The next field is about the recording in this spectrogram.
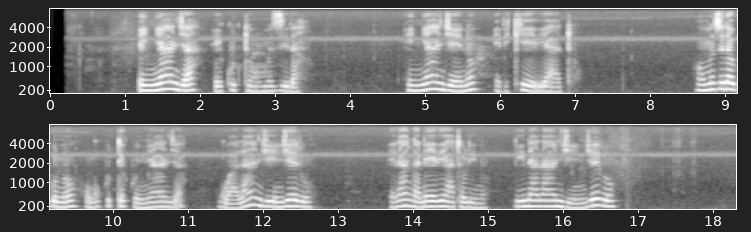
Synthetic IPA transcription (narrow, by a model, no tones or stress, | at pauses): e̞ɲːaːɲɟae̞kutːo̞ːmuziɾa | e̞ɲːaːɲɟe̞ːno̞e̞ɾikʰeːɾjaːto̞̥ | o̞muziɾaɡuno̞ːɡukutːe̞kuɲːaːɲɟa̰ | ɡwaːlaːɲɟiːɲɟe̞ɾu | e̞ɾaŋɡane̞ɾjaːto̞lino̞ | linalaːɲɟiːɲɟe̞ɾu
